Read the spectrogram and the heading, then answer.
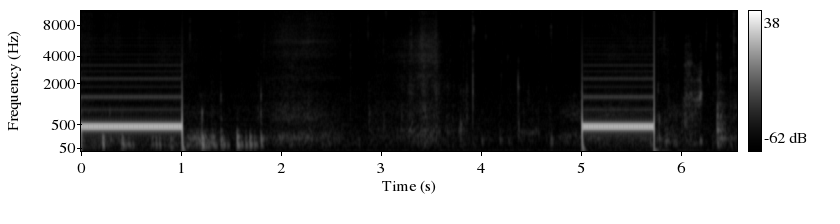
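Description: A loud, steady telephone dial tone drones for about a second, then soft clicks and faint rustling, before the same flat buzzing tone returns for a shorter burst, as a phone call is being placed.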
